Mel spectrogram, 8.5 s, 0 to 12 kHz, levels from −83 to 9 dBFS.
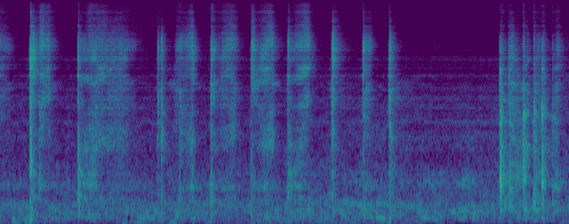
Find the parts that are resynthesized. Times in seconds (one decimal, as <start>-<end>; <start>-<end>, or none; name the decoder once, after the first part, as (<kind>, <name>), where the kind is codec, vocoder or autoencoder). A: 0.0-8.5 (codec, SNAC)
